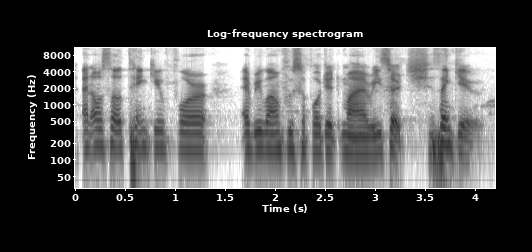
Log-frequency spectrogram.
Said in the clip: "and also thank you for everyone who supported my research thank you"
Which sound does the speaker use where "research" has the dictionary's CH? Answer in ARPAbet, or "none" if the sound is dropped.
CH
